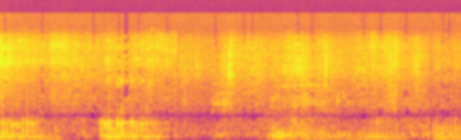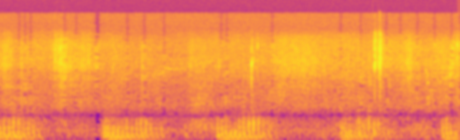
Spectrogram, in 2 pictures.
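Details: Two fighting lions and an intervening lioness on savanna grassland in Botswana; muffled, rumbling growls come in short uneven pulses roughly every second, fairly quiet throughout.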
